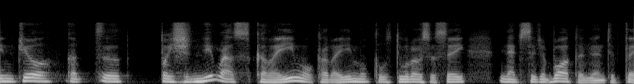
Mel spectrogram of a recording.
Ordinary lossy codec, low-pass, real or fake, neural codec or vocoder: AAC, 48 kbps; 7.2 kHz; fake; codec, 16 kHz, 0.5 kbps, FunCodec, trained on Chinese and English, 25 frames a second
